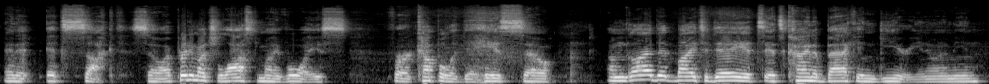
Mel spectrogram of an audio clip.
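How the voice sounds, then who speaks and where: A man hosting a live drawing stream, a little hoarse from a cold, chatting casually and greeting viewers by name. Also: fairly high pitch, a little slow, mellow. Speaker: art stream host. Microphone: desk mic, sometimes turned away from it.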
